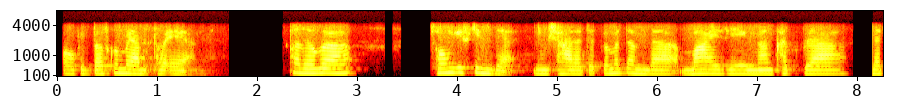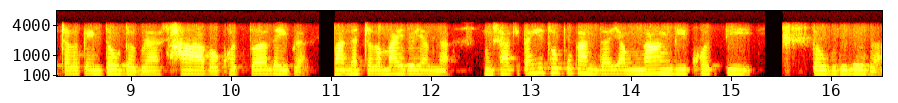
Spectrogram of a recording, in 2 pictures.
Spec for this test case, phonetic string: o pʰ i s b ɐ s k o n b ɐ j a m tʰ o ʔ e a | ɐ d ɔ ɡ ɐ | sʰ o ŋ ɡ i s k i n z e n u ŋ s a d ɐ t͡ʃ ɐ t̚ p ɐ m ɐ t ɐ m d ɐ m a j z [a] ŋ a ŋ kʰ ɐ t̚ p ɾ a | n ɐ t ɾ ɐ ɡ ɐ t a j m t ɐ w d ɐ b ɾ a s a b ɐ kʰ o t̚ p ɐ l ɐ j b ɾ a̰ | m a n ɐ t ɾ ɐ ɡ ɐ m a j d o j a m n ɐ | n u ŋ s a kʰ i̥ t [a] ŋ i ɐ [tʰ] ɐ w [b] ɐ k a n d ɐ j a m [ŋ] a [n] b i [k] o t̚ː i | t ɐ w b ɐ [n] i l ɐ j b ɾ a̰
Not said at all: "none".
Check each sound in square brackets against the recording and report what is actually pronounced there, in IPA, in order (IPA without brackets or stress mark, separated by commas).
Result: e, a, tʰ, p, ŋ, ŋ, kʰ, d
